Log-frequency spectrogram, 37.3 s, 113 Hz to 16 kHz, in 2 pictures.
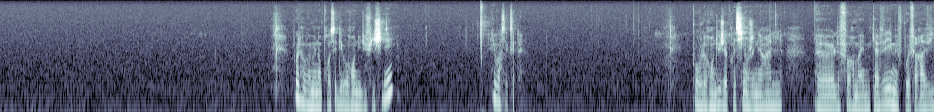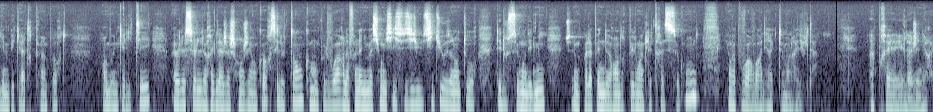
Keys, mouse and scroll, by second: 5.0 ctrl+s, 7.4 click, 11.9 click, 12.7 r, 13.9 click, 14.6 End, 15.4 ctrl+BackSpace, 16.2 m, 16.8 k, 17.6 v, 19.6 click, 20.4 1, 23.1 click, 23.5 click, 28.3 click, 29.2-30.5 typing, 30.8 click, 32.4 click, 35.3 r, 36.8-37.3 drag.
